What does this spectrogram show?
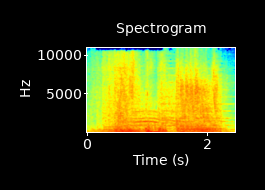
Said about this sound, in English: Forrest shoots a man in a green hat, then he fires at a second man.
